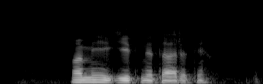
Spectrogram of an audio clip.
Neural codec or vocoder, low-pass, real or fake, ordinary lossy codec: none; 5.4 kHz; real; none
